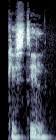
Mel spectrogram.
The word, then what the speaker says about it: cêstêl: When a lexeme is a noun, an adjective, or an adverb, the stress or emphasis falls on the very last non-schwa vowel, kistil.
